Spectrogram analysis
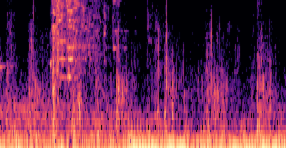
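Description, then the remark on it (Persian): A glass of tea is dropped and hits the floor, shattering in one bright, sharp crash, followed by a few scattered tinkles of falling shards over a low background rumble. No one speaks. “حاتم لیوان رو میندازه.”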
